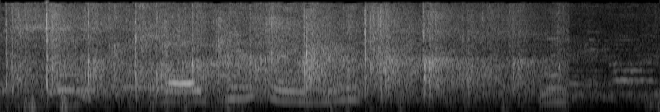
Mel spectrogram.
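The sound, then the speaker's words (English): An audience applauds a suggested answer in a steady, dense wash of clapping for almost three seconds, with voices calling out over it, before the noise drops away abruptly. “Okay, very good, round of applause for that one.”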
